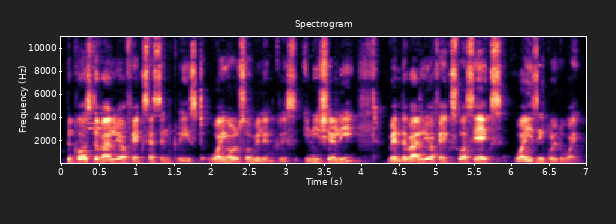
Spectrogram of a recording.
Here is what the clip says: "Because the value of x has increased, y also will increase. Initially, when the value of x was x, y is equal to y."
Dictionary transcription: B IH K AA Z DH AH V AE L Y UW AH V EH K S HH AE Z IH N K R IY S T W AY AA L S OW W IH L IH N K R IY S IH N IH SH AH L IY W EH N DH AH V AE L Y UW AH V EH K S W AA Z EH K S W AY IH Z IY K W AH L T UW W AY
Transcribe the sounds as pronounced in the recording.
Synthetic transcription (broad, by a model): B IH K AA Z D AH V AE L Y UW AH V EH K S HH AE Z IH N K R IY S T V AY AA L S OW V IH L IH N K R IY S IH N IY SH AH L IY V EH N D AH V AE L Y UW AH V EH K S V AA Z EH K S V AY IH Z IY K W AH L T UW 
